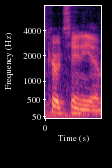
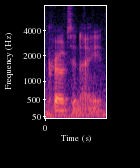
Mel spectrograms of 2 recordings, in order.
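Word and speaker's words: Crotinnium: It is crotinium, it's not crotonite, but I think that's...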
